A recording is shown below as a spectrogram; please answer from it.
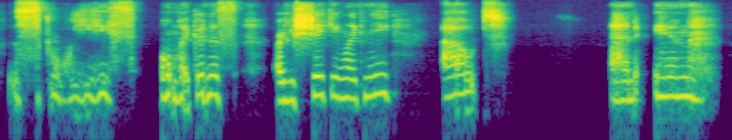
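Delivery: strained effortful voice. Coaching listeners through the last reps of an exercise, more intense voice. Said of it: "the intensity in my voice has changed".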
